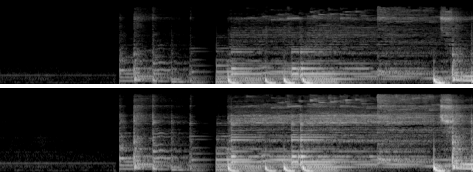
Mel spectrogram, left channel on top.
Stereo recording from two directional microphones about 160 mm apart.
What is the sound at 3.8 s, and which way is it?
Music, 15° right (ahead or behind).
